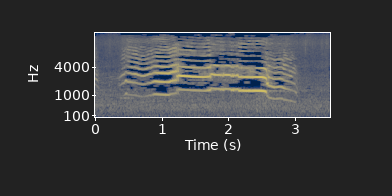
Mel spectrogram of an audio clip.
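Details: A close, loud elk contact call, recorded February 3, 2012, as the herd shifts between grazing areas: a long, high, whistled squeal lasting about two and a half seconds, rising then holding and wavering before dropping away, with strong harmonics.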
